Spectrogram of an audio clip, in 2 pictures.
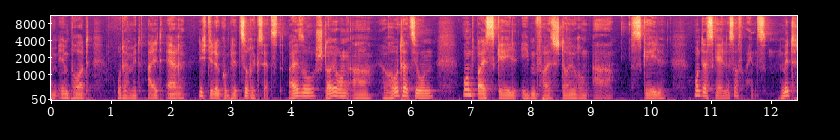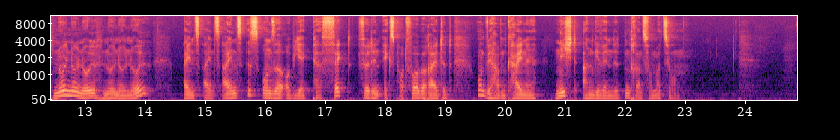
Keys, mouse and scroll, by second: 4.7 ctrl+a, 8.4 ctrl+a, 16.3 middle click, 19.7-20.2 scroll down 2, 20.2 middle click, 21.4-21.8 scroll up 2, 22.4 middle click.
